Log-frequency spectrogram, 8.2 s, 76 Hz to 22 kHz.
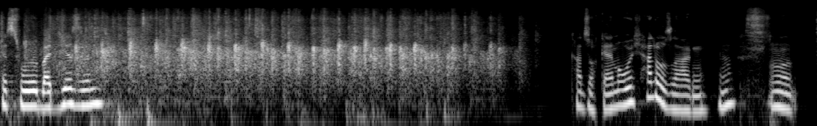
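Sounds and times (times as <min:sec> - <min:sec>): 
speech: 0:00.0 - 0:01.2, 0:05.8 - 0:08.1
audience applauding: 0:00.0 - 0:05.5.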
